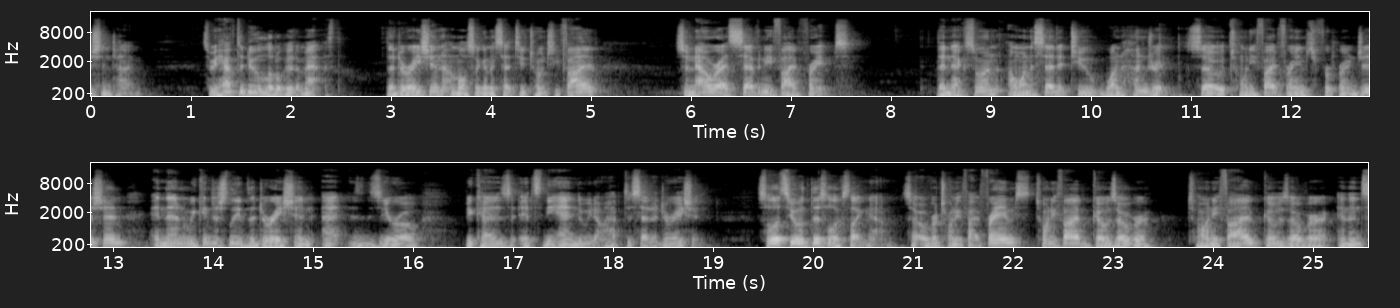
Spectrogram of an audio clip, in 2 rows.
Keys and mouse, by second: 10.9 KP_0, 20.0-22.4 drag, 20.9 alt+a.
